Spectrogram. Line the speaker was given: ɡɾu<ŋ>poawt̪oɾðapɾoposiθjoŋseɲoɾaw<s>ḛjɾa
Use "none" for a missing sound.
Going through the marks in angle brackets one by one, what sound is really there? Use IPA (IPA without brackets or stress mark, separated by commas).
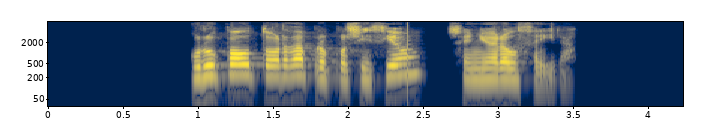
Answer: none, θ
